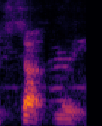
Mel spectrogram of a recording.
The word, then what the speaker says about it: subtly: I know the B is silent.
